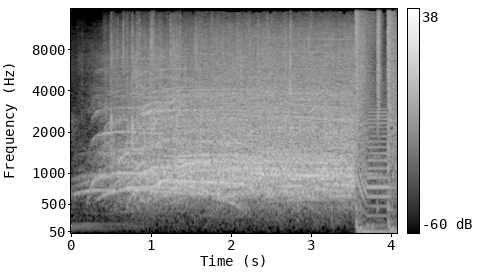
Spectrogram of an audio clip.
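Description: Studio audience cheering and whooping, swelling over the first second. Near the end it is cut off by a short electronic music sting with heavy bass.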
